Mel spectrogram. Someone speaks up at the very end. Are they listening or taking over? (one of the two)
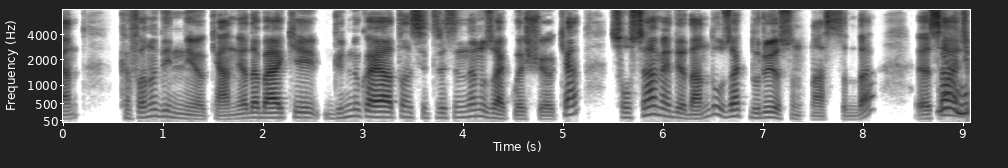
listening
